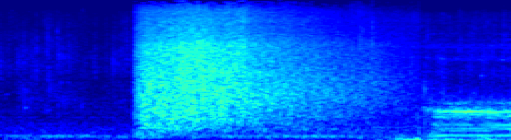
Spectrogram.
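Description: A monster lets out a sudden, loud screeching roar.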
